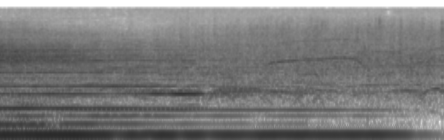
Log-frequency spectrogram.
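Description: A live rock band's electric guitars and bass holding the final chord of a song and letting it ring out. The low bass note stops just before the end while the rest of the chord fades on.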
